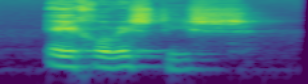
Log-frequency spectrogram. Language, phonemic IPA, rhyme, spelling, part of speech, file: Dutch, /ˌeːɣoːˈ(ʋ)ɪstis/, -ɪstis, egoïstisch, adjective, Nl-egoïstisch.ogg
- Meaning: egoistic, selfish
